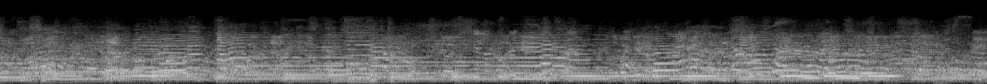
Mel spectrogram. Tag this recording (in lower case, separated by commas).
music, musical instrument, speech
